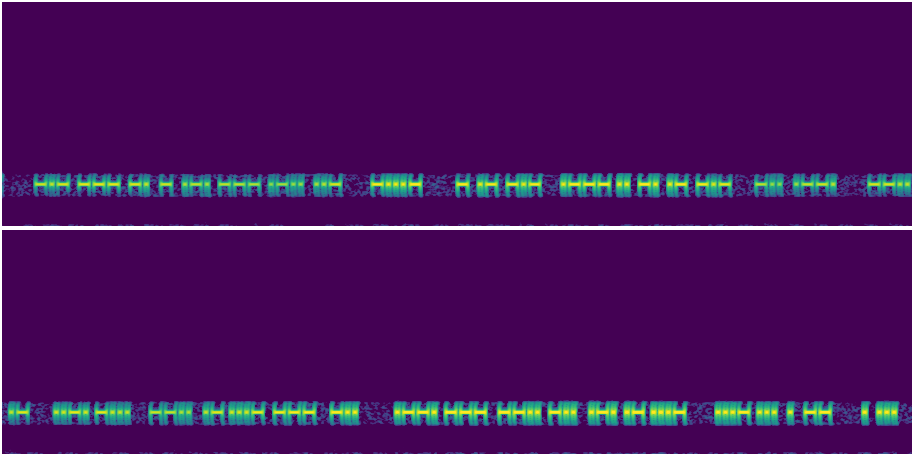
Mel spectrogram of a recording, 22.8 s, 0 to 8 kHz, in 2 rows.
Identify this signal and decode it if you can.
Morse code, heard as a keyed tone, about 27 wpm, 570 Hz, with radio noise. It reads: KONTROLU <BT> TAK JINAK DP ZA FB ZAVOD POZDRAV VSEM ES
